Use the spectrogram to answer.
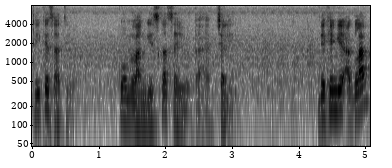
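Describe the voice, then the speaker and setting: A man's voice: medium pitch, big pitch swings, moderate pace, background noise. A male coaching teacher giving an online exam-prep lesson, stressing each key word and repeating the correct answer. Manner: addresses viewers as friends and companions.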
